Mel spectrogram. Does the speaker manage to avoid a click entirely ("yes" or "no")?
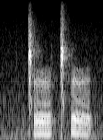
no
